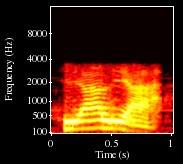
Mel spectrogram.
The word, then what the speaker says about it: Hialeah: Đó thì cái thành phố mà muốn giới thiệu với cái ngày hôm đó nó gọi là đọc là Hialeah.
